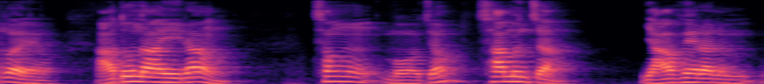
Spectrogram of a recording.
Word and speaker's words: 야훼: 근데 신성 사문자는 어떻게 발음하는지를 몰라요. 왜냐면 아무도 말을 안 하니까. 그래서 야훼의 야하면은 YHWH 이게 야훼의 자음이에요. 모음이 뭔지를 몰라요.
